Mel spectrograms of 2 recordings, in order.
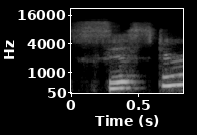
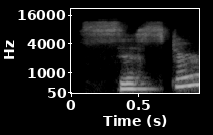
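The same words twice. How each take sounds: First: Put-on higher, curious little-kid voice; toddler's question. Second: Small child's wondering voice, lightly voiced; toddler's question. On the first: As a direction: echo the word like a two-year-old. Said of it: "Just one word, and this". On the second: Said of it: "she just goes".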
